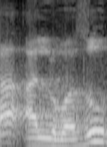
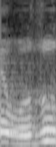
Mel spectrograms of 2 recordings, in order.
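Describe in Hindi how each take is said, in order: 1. पहला स्वर खुला 'a' जैसा है। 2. पहला स्वर गोल 'u' जैसा है। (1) "अगर वो के ऊपर फ़तह आएगा" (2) "वज़ू को वो के ऊपर ज़म्मा देंगे"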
